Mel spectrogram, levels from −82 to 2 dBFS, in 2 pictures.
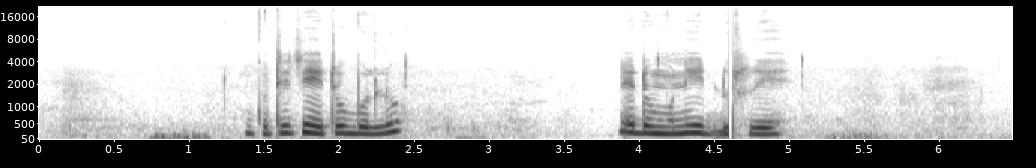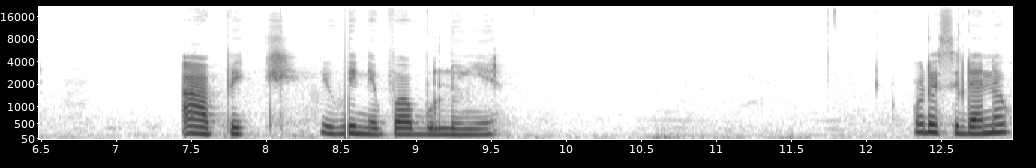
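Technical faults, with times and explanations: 4.60 to 4.63 s and 8.52 to 8.55 s, Bluetooth stall: the speech drops out to dead silence for about 30 ms each time, the second just before "nepuo aabulunye", then carries on. That's likely the headphone buffer running dry while interference held packets up.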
